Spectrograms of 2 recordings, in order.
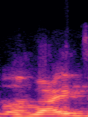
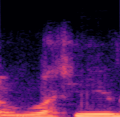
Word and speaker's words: वहीद: हमेशा आपके वाइद नहीं होता, वाइद नहीं होता, वहीद होता।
